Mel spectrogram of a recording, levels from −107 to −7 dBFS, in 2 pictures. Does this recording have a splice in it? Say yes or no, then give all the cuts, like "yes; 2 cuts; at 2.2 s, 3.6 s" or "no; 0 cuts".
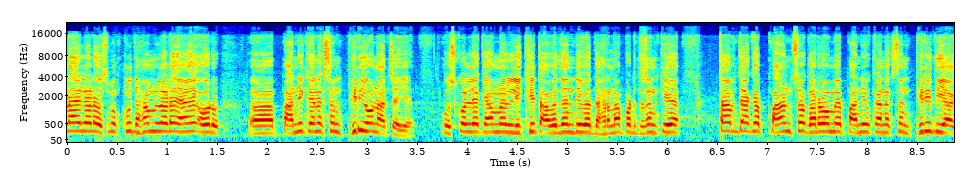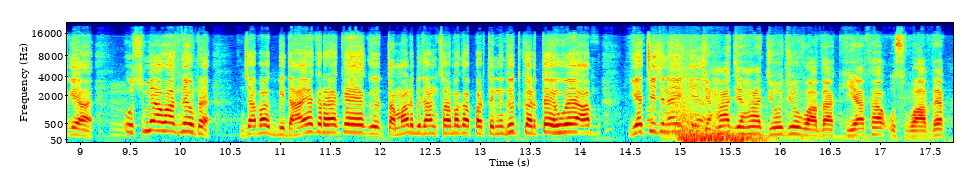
yes; 1 cut; at 15.1 s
